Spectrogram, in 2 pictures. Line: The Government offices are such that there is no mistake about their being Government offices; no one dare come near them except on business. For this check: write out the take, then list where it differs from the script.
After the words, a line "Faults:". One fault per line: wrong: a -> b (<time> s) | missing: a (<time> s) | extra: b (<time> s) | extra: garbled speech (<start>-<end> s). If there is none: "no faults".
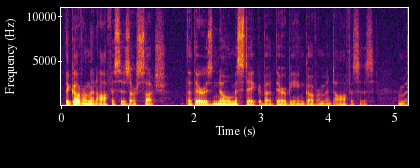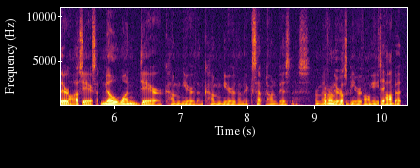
The Government offices are such that there is no mistake about their being Government offices; [garbled] no one dare come near them come near them except on business. [garbled]
Faults:
extra: garbled speech (5.1-5.8 s)
extra: come near them (7.3 s)
extra: garbled speech (9.0-10.3 s)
